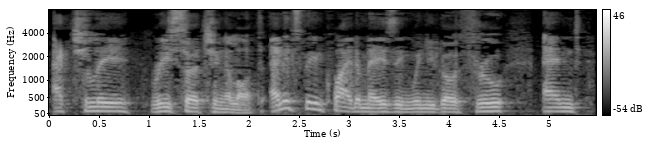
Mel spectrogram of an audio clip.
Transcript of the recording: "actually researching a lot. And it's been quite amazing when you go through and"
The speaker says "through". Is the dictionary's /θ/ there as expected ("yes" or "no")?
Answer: yes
